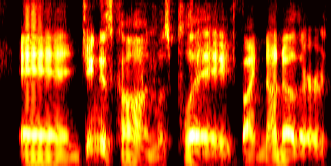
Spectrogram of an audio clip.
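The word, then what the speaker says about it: Genghis Khan: It was about Genghask Kong or excuse me, Jenaskhan. That is the actual pronunciation of his name. And Jingghask Khan was played by none other than an aging John Wayne.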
